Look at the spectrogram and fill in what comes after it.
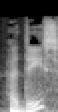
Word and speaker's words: Hadiths: Hadiths? How do you say that? – Hadiths.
